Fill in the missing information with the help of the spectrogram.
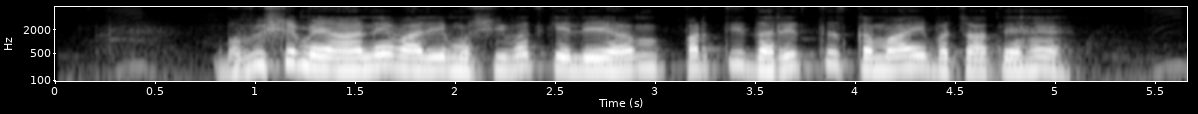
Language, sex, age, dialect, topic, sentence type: Hindi, male, 36-40, Garhwali, banking, statement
